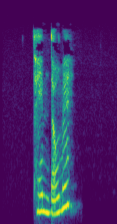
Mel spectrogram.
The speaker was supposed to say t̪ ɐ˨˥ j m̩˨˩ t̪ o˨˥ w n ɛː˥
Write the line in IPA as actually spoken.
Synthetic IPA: t̪ʰ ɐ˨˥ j m̩˨˩ t̪ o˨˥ w m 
